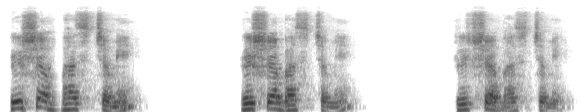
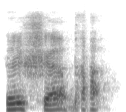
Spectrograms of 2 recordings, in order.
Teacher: you pay attention to the sh, which is cerebral sh, and bha, which is the fourth letter in the pa varga, which has to be aspirated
